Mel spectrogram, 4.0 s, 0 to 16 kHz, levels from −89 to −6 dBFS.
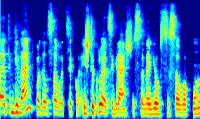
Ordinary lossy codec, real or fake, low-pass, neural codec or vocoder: AAC, 48 kbps; real; 14.4 kHz; none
